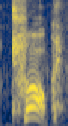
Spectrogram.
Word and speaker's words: trough: But that's the stopcock for the trough, or trock, as they say up here, because they don't pronounce trough as trough, they pronounce it as trock.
